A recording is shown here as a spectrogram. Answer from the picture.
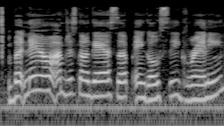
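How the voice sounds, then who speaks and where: Light background noise sits under a woman speaking at a fairly slow pace. Her tone is bright and sharp, and the sound is dry with no echo. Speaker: vlogger. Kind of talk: casual vlog chat. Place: car. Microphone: phone near.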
